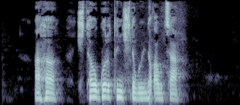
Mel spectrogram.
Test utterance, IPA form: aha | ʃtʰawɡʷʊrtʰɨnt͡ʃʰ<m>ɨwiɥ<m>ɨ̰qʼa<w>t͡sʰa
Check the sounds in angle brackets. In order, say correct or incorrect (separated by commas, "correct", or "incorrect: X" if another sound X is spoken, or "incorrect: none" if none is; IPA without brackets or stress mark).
incorrect: n, incorrect: n, correct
